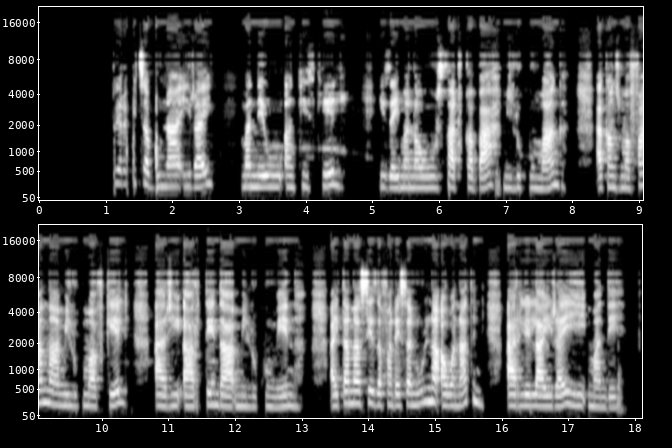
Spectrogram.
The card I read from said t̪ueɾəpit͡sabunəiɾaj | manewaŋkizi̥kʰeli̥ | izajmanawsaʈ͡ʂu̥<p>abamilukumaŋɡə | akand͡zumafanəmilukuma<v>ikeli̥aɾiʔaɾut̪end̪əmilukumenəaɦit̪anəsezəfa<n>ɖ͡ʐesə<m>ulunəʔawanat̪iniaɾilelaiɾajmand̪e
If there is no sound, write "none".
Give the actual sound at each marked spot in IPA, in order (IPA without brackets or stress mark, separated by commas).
k, v, ɳ, n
